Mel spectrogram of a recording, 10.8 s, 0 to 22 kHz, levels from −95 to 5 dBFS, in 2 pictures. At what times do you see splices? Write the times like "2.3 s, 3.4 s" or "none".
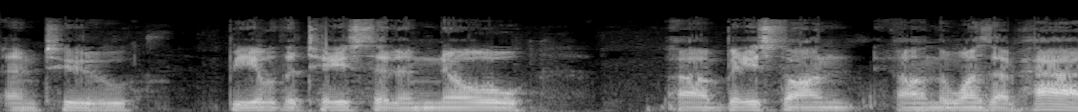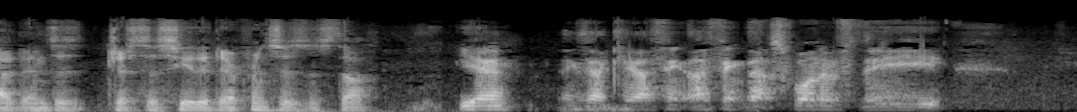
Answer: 5.6 s, 7.6 s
